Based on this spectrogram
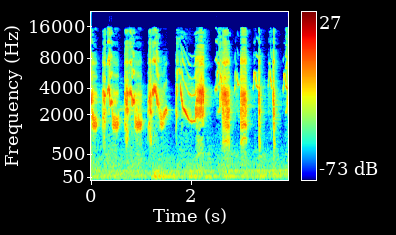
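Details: Black-winged myna song used as a lure for stressed birds, loud harsh squawks alternating with a few sweeping whistled slurs, about a dozen notes in four seconds, delivered in an irregular rhythm.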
